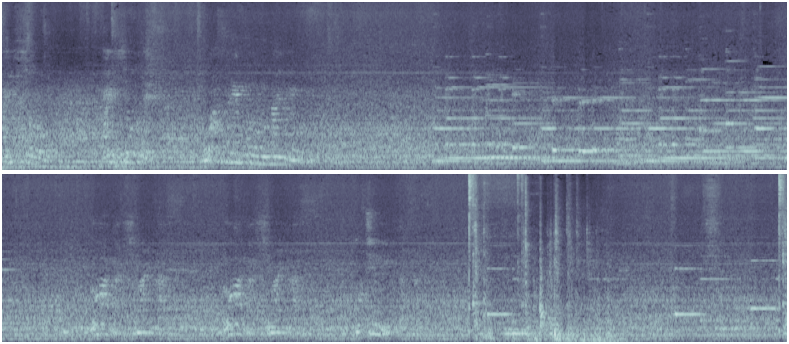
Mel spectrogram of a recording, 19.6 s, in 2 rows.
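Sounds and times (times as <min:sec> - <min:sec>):
JR West 223 series Kansai Airport/Kishuji Rapid train on Osaka Loop Line: 0:00.0 - 0:19.6
clanks and rattles: 0:16.4 - 0:17.6.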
